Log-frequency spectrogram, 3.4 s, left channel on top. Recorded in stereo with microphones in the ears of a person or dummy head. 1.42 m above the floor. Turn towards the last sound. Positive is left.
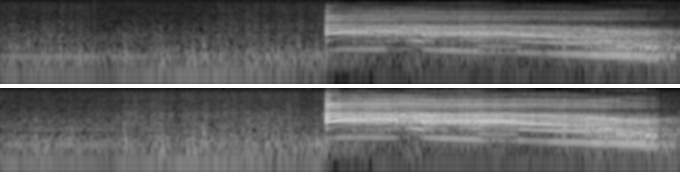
turn(degrees=-60)  # may be behind; listen again after turning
